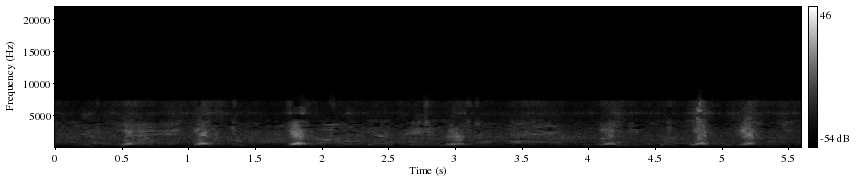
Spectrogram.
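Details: Dog at an outdoor agility trial held by Car-Dun-Al at the Boone County Fairgrounds in Belvidere, June 2010: eight short sharp barks spaced unevenly across a few seconds, with faint voices in the background.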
